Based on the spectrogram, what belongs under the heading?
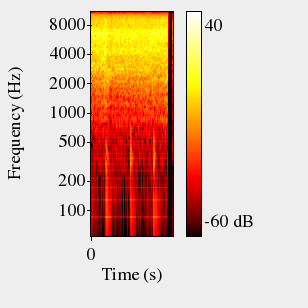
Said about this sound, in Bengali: এইবার চিকেনের টুকরোগুলো দিয়ে দিলাম। চিকেনের টুকরোটা দিয়েও এইভাবে একটু কষিয়ে নেব।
